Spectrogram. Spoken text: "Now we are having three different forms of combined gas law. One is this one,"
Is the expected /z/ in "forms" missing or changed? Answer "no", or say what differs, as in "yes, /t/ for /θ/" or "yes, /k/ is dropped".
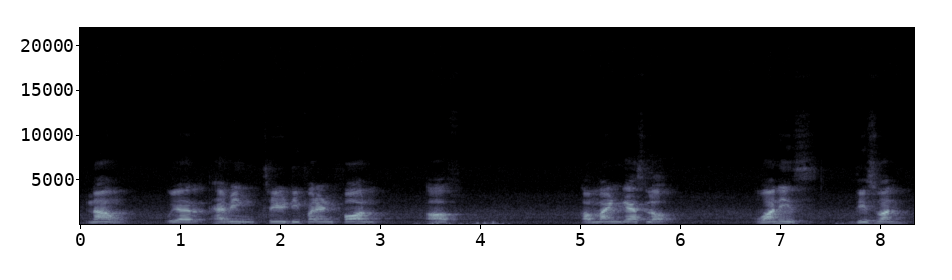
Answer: yes, /z/ is dropped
